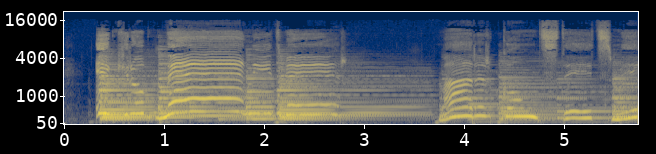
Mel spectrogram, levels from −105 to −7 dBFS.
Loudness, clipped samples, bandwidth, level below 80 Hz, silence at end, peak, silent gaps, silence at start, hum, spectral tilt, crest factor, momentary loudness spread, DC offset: -23 LUFS; under 0.1%; 16 kHz; -64 dBFS; 0 s; -8 dBFS; none; 0.35 s; none; -4 dB/octave; 16 dB; 18 LU; under 0.1%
